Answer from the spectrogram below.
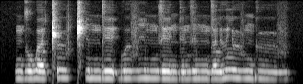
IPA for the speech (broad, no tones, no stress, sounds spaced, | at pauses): n d o w ɐ l ǁ ʉː v ǁʰ i m n d eː ʔ ɡʷ ɨː v iː m n z e ŋ ɡ e n z i m n d ɐ l ɨ l ʉː v ŋ ɡ ʉː v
